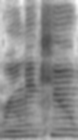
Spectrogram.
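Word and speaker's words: Rummikub: Rummy, wait, Rummy Cube. I think that's how you say it. We always said Roomy Cube when we were kids.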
